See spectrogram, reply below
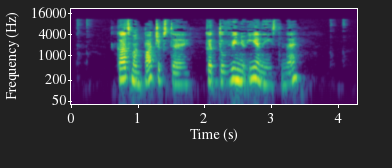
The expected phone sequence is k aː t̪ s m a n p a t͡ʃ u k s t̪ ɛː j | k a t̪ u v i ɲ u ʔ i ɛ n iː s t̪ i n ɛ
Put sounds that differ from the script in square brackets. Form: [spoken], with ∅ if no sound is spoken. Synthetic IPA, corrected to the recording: k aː t̪ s m a n p a t͡ʃ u k s t̪ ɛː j | k a t̪ u v i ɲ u ʔ i ɛ n iː s t̪ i n ɛ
